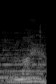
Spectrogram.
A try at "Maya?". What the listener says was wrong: By the way, when you said Maya, it's supposed to be a question.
